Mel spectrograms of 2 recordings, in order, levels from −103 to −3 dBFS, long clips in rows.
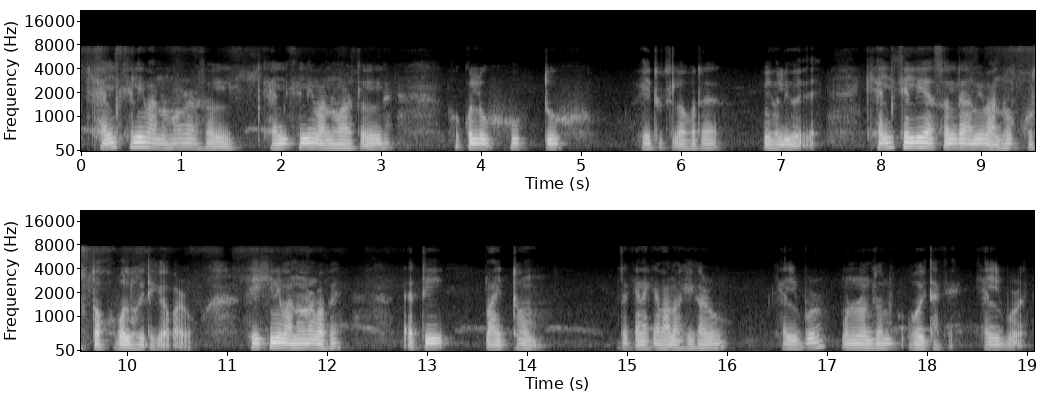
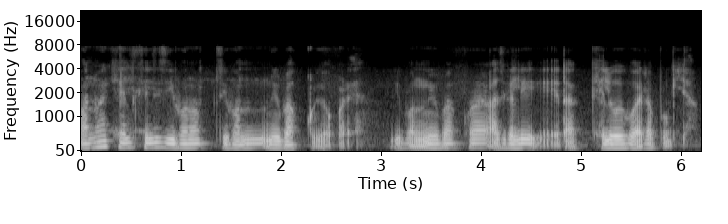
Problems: background sounds at intervals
